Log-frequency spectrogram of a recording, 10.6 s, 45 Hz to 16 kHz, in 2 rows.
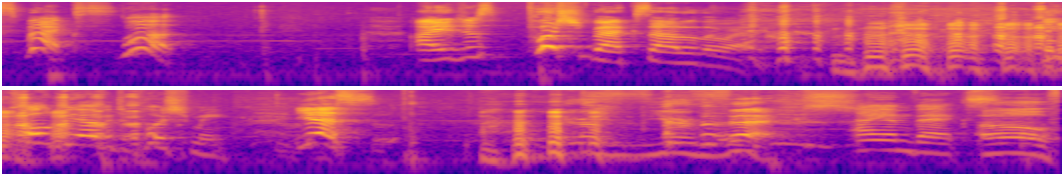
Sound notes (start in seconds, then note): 3.7 laughs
